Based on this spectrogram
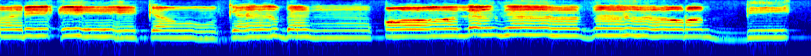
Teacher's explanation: تكون بإمالة أيضا الهمزة التي قبل الألف والألف، وتكون أيضا بكسر الراء · Term: الإمالة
